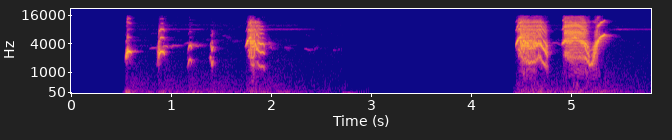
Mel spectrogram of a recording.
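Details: Male white-rumped shama giving a few short ticking chips, a pause, then two loud harsh rasping bursts with downward-curving whistles.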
